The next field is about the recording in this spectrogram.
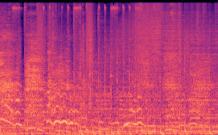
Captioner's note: both laughing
